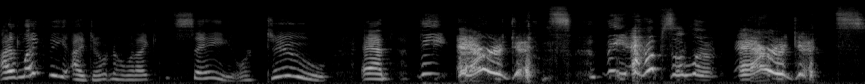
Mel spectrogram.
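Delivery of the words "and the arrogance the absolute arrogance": furious, indignant outburst, loud and high-pitched. Discussing what she might say, the speaker delivers the line with put-on anger. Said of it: "I am putting that sort of anger behind it".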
